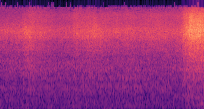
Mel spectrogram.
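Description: A Conair Extreme Steam handheld garment steamer on a low heat setting is dragged down a shirt, giving a steady, fairly loud airy hiss of steam that swells near the end, with no talking.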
